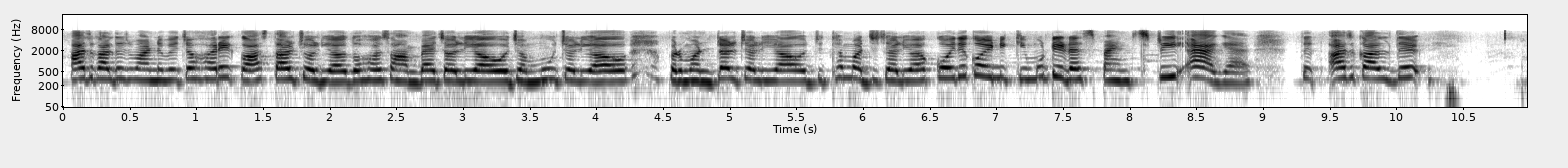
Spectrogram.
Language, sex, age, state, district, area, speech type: Dogri, female, 18-30, Jammu and Kashmir, Samba, rural, spontaneous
